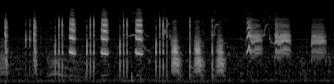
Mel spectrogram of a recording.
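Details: Common Indian myna giving a rapid, harsh chatter of broad rasping bursts, some with ringing overtones, run together unevenly over about three seconds.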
